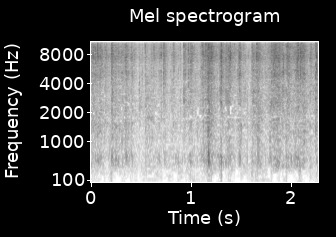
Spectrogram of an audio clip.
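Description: Christmas wrapping paper crinkling and rustling in quick, irregular crackles as a dog pulls at a wrapped present.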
